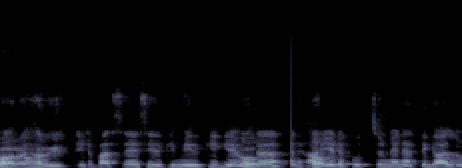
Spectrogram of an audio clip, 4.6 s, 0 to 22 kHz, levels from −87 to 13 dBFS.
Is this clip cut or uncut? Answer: cut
